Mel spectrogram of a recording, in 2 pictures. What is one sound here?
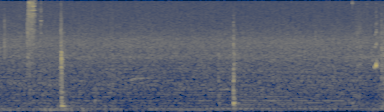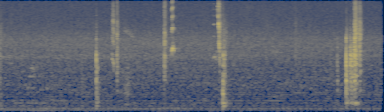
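A plastic bottle clicks and knocks as hands handle it.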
